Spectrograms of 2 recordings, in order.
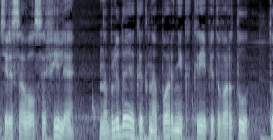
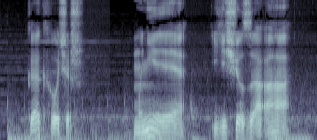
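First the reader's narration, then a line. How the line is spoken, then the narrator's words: Stumbling, then strange altered voice. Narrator (Russian): Олова запнулся, сглотнул, почувствовав, как наны начали проникать в связки, и продолжил уже другим, чужим голосом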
